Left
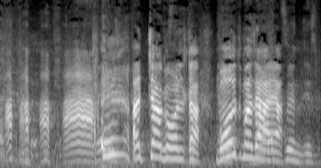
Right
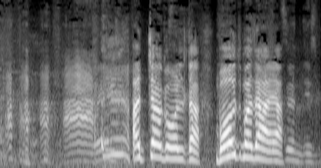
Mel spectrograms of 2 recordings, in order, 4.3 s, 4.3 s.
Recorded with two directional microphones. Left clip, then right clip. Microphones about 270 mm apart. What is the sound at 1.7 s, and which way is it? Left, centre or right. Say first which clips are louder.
A man's voice: right 3 dB; centre.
